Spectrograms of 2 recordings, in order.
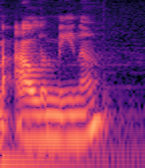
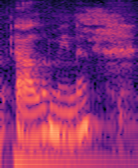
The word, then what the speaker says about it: Alameda: Is from Alameda. I said that right? – Yeah, Alameda.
